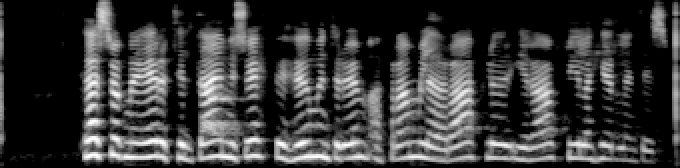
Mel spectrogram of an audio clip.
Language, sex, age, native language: Icelandic, female, 18-19, Icelandic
